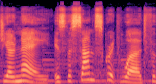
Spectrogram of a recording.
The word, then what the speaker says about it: Yoni: Partners the Yoni vagina Yoni pronounced yonay is the Sanskrit word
